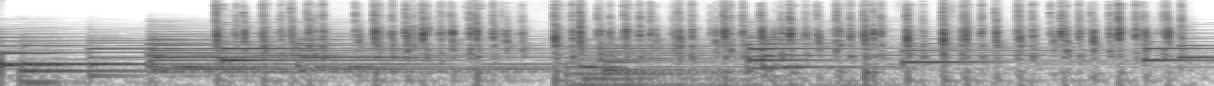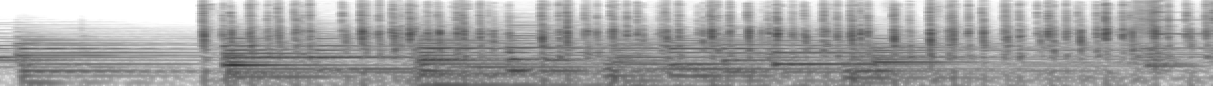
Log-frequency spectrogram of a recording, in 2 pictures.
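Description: Rapid keyboard typing clicks, a typing sound effect, over light background piano music. The clicking comes in two spells with a short break around the middle.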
